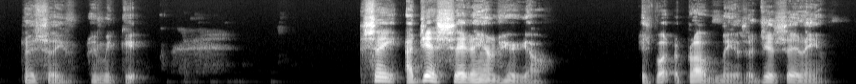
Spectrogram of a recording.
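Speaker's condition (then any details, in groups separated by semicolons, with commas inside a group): Brain bleed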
